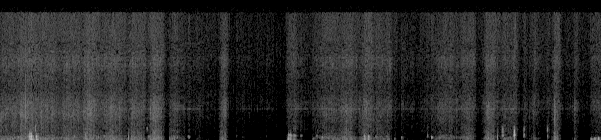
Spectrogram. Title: my stomach hurt last night | stomach noises and growls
